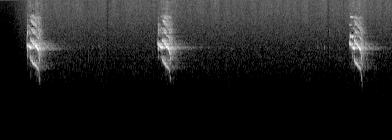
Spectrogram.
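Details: Northern Flicker giving its loud single-note call, likened to "clear": three separate sharp, descending, slightly harsh notes, each spaced two to four seconds apart with quiet between.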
